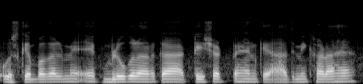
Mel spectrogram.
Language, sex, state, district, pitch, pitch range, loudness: Hindi, male, Jharkhand, Palamu, 125 Hz, 125-130 Hz, -14 LUFS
